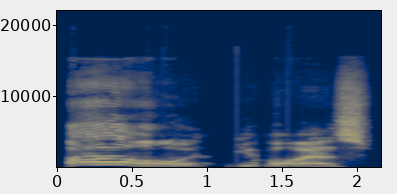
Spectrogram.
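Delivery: put-on high, loud, delighted older lady; fond older woman. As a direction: greet the boys like a fond aunt. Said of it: "she says".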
